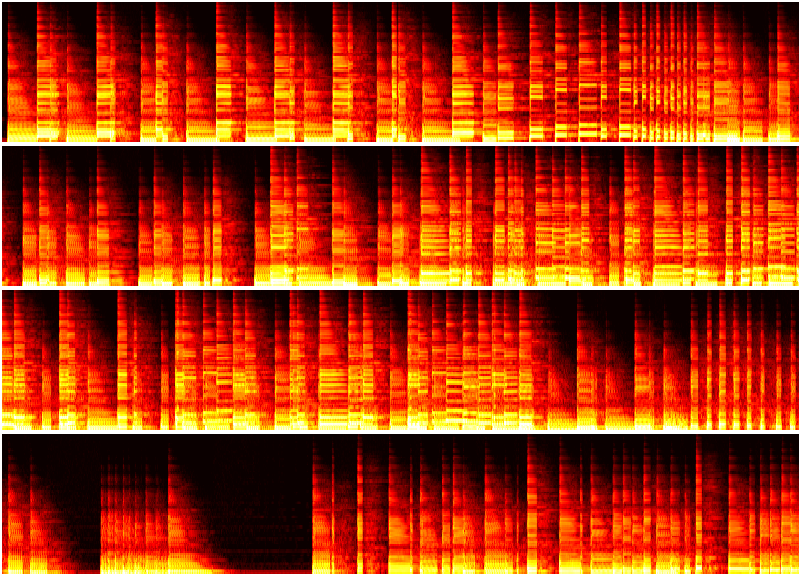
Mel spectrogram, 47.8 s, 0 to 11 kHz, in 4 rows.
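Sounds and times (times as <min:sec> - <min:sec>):
bass guitar: 0:00.0 - 0:39.2, 0:40.5 - 0:47.8.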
